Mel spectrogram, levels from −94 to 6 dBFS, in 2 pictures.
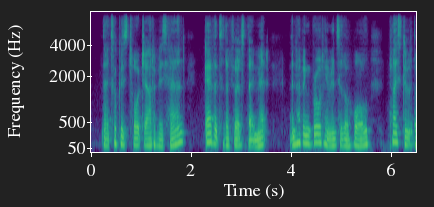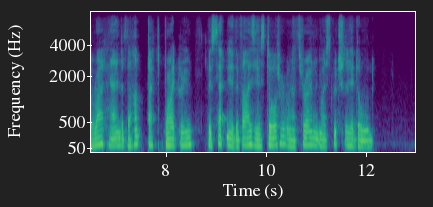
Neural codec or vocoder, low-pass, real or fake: codec, 44.1 kHz, 2.6 kbps, DAC; 7.2 kHz; fake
